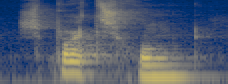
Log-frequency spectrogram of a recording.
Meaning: athletic shoe, sneaker, runner
- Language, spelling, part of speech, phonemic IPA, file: Dutch, sportschoen, noun, /ˈspɔrtsxun/, Nl-sportschoen.ogg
